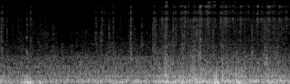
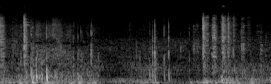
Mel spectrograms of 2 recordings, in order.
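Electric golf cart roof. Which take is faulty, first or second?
second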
